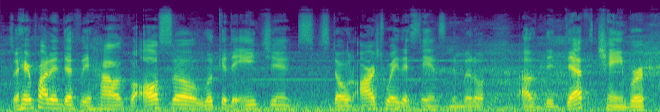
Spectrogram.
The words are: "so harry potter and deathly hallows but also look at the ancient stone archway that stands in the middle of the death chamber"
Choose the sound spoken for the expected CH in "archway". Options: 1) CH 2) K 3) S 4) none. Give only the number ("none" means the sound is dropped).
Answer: 1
